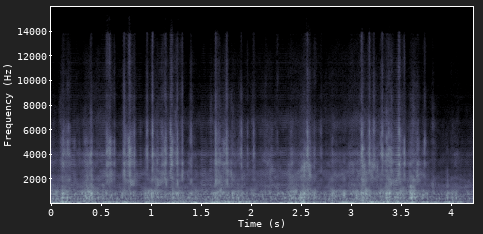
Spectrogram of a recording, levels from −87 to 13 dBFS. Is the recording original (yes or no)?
no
